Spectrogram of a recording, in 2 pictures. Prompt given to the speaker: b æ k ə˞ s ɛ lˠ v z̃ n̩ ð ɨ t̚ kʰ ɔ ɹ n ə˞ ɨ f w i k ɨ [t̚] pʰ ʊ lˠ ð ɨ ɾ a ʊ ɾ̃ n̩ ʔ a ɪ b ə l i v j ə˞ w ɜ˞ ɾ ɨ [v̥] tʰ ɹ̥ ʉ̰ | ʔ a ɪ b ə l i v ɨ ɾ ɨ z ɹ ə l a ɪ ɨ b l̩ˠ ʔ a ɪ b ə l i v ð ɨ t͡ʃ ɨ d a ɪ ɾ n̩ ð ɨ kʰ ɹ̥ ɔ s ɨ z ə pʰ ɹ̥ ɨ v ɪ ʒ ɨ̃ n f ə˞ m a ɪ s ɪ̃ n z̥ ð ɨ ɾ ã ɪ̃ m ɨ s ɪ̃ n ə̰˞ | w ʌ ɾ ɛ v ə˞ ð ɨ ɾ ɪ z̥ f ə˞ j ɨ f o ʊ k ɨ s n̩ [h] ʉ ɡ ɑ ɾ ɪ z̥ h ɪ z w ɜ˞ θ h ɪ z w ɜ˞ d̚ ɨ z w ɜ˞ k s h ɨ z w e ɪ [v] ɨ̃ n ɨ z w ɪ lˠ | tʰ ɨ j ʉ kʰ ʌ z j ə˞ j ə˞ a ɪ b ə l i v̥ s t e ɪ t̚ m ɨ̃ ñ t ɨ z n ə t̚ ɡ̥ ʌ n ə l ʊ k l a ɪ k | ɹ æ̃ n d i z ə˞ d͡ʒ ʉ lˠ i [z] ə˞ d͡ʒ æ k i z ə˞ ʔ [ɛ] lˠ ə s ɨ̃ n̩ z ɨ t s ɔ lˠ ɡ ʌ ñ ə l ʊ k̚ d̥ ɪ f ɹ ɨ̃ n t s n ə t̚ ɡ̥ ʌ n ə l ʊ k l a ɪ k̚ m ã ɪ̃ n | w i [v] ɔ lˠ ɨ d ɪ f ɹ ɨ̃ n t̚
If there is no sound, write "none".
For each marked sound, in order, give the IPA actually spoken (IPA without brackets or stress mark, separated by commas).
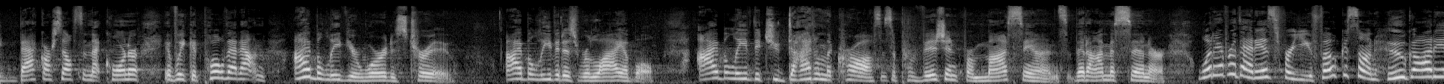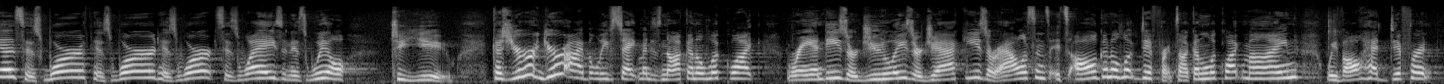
d̚, z̥, h, z, z, æ, v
